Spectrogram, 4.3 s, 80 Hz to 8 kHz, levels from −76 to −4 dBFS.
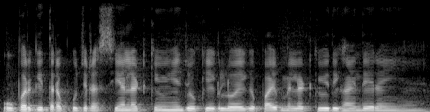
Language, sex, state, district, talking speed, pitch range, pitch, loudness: Hindi, male, Uttar Pradesh, Shamli, 280 wpm, 115-125 Hz, 120 Hz, -18 LUFS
